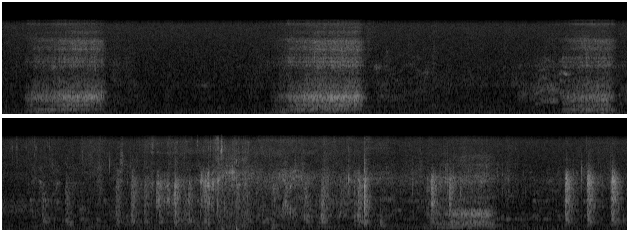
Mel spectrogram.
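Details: Person snoring during sleep: loud, rattling snores roughly every five seconds, with scattered clicks and room noise between; snoring.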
